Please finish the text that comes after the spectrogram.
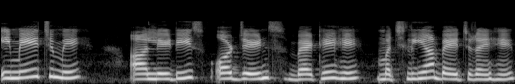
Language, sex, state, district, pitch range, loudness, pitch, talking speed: Hindi, female, Bihar, Madhepura, 240-295 Hz, -14 LUFS, 270 Hz, 130 wpm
